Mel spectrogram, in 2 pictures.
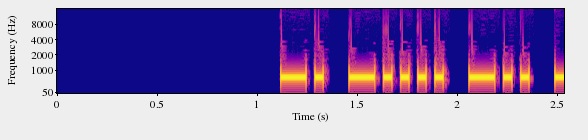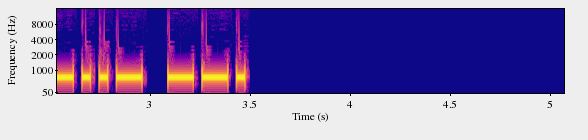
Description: Morse code, heard as a keyed tone, about 27 wpm, 700 Hz. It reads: N6DXG
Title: USA Call Signs - 5 Characters - Repeated 3x - 28wpm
